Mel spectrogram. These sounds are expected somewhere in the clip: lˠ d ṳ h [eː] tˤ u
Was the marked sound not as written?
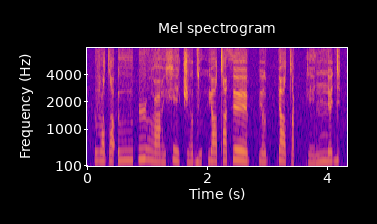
yes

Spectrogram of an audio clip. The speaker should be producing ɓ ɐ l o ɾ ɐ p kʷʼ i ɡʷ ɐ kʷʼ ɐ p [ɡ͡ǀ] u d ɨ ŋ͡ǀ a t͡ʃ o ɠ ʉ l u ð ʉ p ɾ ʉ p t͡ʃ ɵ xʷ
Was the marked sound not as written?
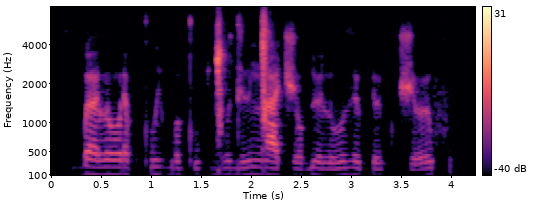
no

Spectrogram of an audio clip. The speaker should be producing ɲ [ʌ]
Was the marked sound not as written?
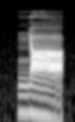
yes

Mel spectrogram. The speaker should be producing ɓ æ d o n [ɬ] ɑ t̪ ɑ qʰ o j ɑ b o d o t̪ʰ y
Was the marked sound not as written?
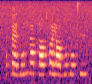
yes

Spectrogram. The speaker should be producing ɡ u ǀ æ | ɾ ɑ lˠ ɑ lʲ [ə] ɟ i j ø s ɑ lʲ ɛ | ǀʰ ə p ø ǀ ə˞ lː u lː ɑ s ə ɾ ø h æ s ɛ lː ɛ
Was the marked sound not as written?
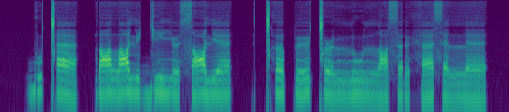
no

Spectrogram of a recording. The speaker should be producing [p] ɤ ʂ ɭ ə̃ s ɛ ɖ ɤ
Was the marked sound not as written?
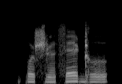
no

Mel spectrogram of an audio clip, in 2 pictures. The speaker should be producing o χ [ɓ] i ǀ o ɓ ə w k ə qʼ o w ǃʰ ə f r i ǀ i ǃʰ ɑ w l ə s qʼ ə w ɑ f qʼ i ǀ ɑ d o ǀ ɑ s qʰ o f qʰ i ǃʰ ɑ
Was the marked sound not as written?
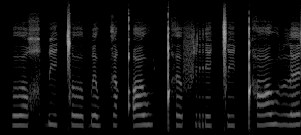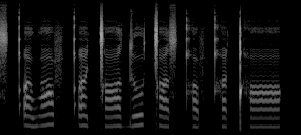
no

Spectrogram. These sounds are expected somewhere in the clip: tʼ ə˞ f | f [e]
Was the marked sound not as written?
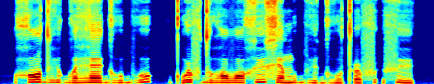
yes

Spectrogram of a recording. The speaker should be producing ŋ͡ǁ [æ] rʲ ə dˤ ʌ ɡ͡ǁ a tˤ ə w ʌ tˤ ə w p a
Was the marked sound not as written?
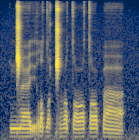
no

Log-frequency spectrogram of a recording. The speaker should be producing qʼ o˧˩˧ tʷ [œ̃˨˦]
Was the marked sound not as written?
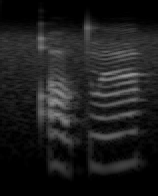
no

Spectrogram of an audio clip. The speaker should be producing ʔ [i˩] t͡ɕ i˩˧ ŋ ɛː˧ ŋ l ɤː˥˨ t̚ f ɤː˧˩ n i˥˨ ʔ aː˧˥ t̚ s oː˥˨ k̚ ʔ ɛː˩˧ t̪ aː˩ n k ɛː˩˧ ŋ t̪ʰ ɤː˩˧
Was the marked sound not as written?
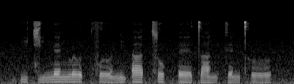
yes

